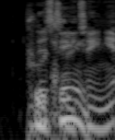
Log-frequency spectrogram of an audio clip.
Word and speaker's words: poutine: Is it poutine? – Poutine, yeah. – Okay, so I don't know what that is, really. – Poutine.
